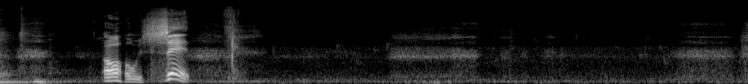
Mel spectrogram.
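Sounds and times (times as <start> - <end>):
heavy frightened breathing in a video: 0.1 - 0.8, 1.9 - 2.7, 3.8 - 5.9, 6.6 - 7.4
speech: 1.0 - 2.1.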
